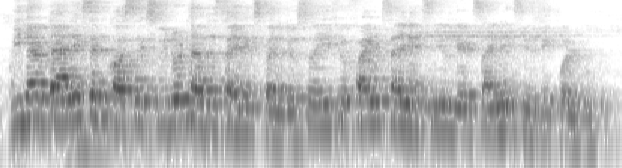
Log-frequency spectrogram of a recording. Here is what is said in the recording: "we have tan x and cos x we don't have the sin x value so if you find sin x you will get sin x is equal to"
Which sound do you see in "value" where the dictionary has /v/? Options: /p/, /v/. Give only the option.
/p/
